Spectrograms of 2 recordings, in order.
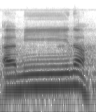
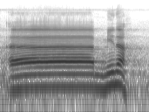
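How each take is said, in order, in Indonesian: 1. Vokal kedua panjang. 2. Vokal pertama panjang. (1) "bukan mim tu panjang. Aminah, tak" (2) "Tapi sebutan yang tepatnya Aminah. A tu panjang"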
